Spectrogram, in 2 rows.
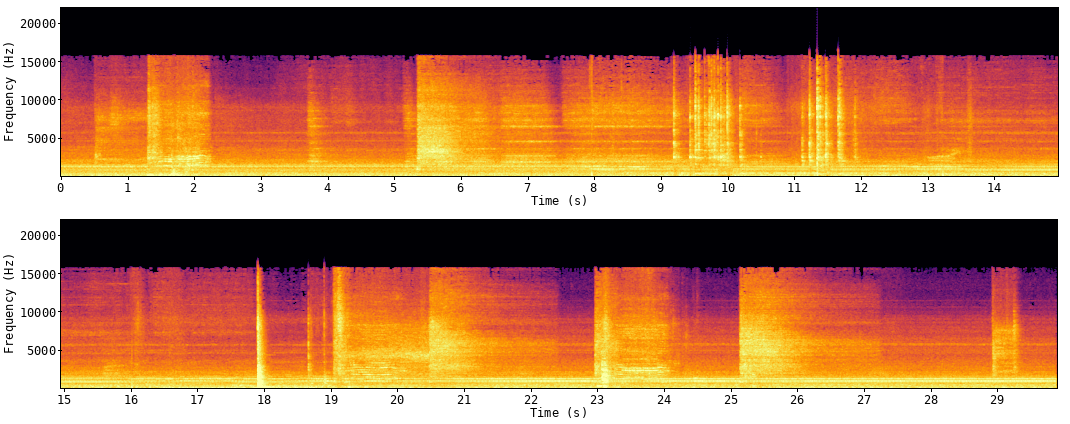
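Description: Long Island Rail Road M7 railcar running, a steady hum with faint steady tones heard from inside its restroom. Short hissing noises come every few seconds, and there is one sharp click about eighteen seconds in.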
